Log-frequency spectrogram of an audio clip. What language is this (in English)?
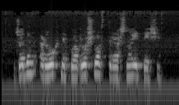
Ukrainian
